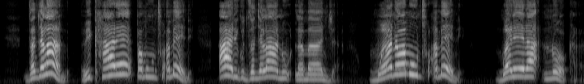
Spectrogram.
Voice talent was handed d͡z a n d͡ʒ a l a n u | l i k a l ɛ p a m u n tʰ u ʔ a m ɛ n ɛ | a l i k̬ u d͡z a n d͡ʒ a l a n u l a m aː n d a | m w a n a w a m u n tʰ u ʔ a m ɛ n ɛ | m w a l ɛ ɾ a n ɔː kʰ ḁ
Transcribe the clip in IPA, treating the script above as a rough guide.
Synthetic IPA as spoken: d͡z a n d͡ʒ a l a n u | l i kʰ a l ɛ p a m u n tʰ u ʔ a m ɛ n ɛ | a l i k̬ u d͡z a n d͡ʒ a l a n u l a m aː n d͡ʒ a | m w a n a w a m u n tʰ u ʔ a m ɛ n ɛ | m w a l ɛ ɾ a n ɔː kʰ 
